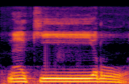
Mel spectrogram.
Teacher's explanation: Ro-nya tipis, jangan sampai tebal.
